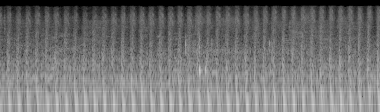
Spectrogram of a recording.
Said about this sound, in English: Someone took the helicopter!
